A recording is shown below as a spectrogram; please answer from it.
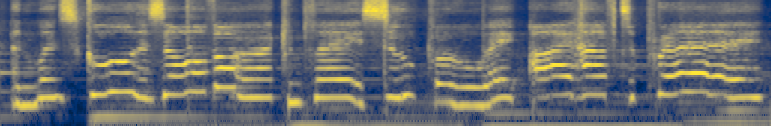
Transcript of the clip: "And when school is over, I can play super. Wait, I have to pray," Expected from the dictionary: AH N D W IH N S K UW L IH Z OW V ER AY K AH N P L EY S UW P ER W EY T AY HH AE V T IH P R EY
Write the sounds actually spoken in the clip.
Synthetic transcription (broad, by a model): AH N W IH N S K UW L IH Z OW V ER AY K AH N P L EY S UW P ER W EY T AY HH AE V T IH P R EY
